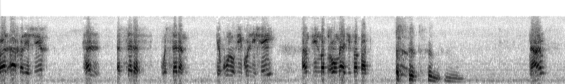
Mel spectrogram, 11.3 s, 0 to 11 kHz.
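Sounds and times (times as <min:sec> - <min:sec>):
speech: 0:00.6 - 0:01.0, 0:01.7 - 0:02.0, 0:02.6 - 0:03.8, 0:04.5 - 0:09.4, 0:10.6 - 0:11.0
person coughing: 0:07.9 - 0:09.2
brief voiced throat sound: 0:08.1 - 0:09.3.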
